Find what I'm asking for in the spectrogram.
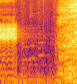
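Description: A sheep bleats in the Hearthstone card game, a short, wavering, nasal cry that rises and then breaks off, followed by a brief burst of game noise.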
